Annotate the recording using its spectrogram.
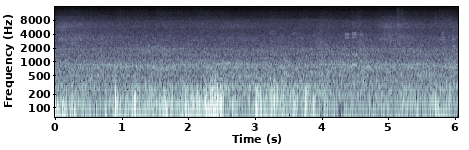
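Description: Street noise: a steady low rumble of passing traffic, with wind buffeting the microphone and a sharp bump about a second in.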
